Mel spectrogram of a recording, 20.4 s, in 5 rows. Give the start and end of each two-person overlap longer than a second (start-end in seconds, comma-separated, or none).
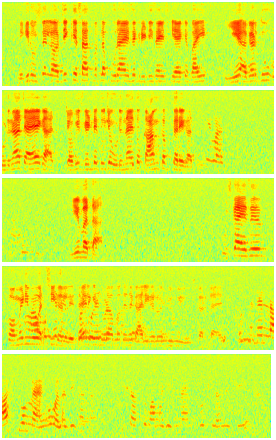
12.6-14.7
